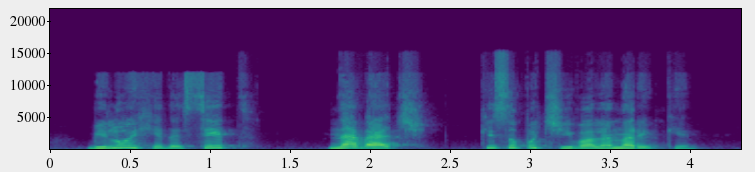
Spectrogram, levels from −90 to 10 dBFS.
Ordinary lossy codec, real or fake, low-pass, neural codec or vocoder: Opus, 16 kbps; fake; 14.4 kHz; vocoder, 44.1 kHz, 128 mel bands every 512 samples, BigVGAN v2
